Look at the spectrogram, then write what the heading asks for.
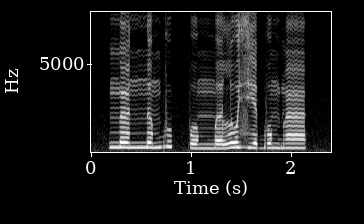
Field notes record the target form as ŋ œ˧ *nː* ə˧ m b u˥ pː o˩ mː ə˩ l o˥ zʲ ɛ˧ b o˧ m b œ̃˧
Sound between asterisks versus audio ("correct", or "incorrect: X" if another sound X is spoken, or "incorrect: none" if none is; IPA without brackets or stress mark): correct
